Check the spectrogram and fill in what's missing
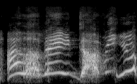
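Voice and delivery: high, loud euphoric mock yell; imitated fan yelling. That guy in his euphoric moment, imitated yell. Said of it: "that guy yelling".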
